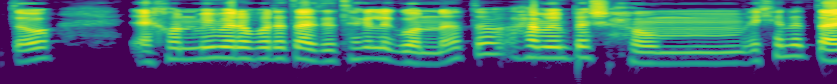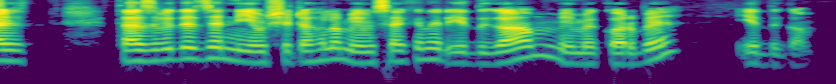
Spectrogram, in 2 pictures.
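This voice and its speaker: A man's voice: fairly high pitch, pushed and bright, clean tone, no room sound, studio quality. A man teaching Quran recitation, spelling out letters one by one and stretching out the words as he recites, often checking that listeners follow. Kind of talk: tajweed lesson, explaining and demonstrating recitation.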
